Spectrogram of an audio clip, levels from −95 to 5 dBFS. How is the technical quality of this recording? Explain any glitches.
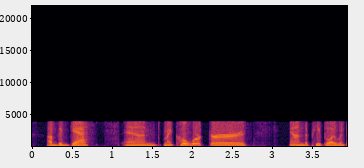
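The quality is poor. G.726 ADPCM coding damages the speech from start to finish. This codec does not store the waveform itself. It sends a few bits per sample describing the error of an adaptive prediction. Here the coarseness suggests the lowest-rate mode, which fits 16 kbit/s, about two bits a sample. The quantisation noise is heavy. A harsh, rasping hiss rides on the speech and rises and falls with its level. Nothing passes above 3.8 kHz, so the sound is dull and narrow.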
